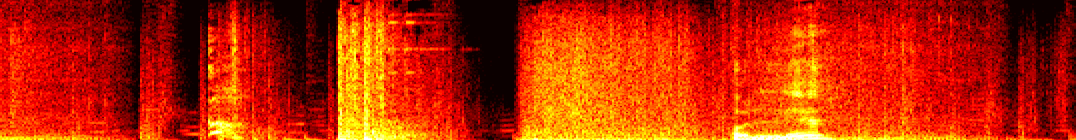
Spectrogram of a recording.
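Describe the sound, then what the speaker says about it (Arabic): Rapid bursts of Bizon submachine gun fire in the video game Free Fire, a short volley followed by a longer sustained stream, with someone talking between and over the shots. "ندخل نجرب البيزون سلاح جديد"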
